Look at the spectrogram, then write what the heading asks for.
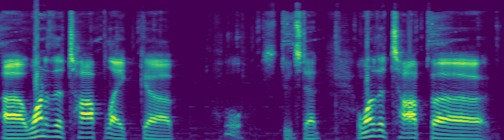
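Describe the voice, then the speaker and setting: A man's voice: lowish voice, expressive, unhurried, darkish tone, highs cut off, soft background music. A young man streaming a game from his home setup, his voice getting worn, rambling through casual commentary with lots of fillers and restarts.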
